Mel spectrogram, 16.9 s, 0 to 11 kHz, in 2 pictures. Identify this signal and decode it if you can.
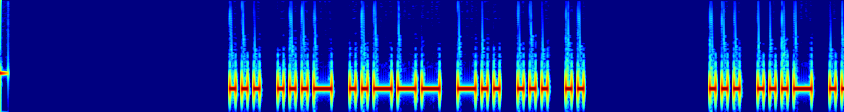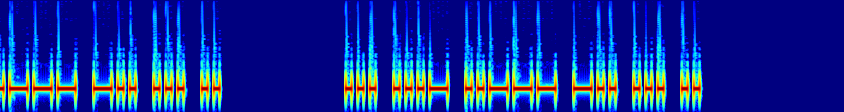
Morse code, heard as a keyed tone, about 19 wpm, 700 Hz. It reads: SV2DSI SV2DSI SV2DSI
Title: DXCC-100 Call Signs - 6 Characters - Repeated 3x - 20wpm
